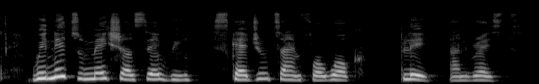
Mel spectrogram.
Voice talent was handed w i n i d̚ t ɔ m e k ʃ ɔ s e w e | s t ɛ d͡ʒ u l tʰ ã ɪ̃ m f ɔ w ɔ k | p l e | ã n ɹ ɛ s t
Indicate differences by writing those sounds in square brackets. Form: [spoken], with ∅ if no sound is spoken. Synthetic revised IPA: w i n i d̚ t [u] m e k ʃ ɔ s e w [i] | s [k] ɛ d͡ʒ u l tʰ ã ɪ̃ m f ɔ w ɔ k | p l e | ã n ɹ ɛ s t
